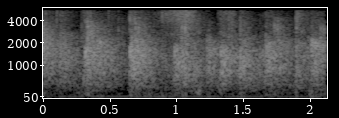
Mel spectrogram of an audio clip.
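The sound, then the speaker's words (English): A church audience gives a hand clap of praise, a lively run of clapping with rhythmic surges that keeps going throughout. “Would you give the Lord a hand clap of praise?”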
